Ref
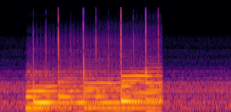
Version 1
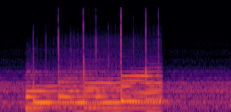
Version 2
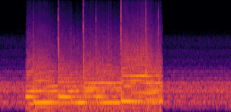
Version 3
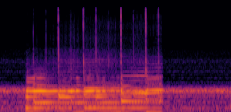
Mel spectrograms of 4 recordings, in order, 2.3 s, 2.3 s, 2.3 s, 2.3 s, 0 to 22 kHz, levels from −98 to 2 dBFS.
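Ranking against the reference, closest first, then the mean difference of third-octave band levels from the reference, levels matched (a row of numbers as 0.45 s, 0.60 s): 1, 3, 2; 3.0 dB, 4.5 dB, 7.0 dB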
